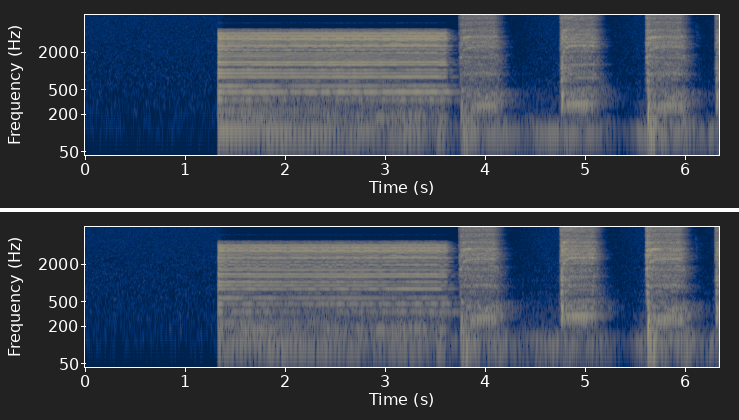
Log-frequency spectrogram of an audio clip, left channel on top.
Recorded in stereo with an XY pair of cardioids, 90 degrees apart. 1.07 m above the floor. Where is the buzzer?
30° left, 0.9 m.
